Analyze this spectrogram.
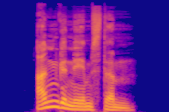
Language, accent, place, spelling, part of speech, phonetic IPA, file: German, Germany, Berlin, angenehmstem, adjective, [ˈanɡəˌneːmstəm], De-angenehmstem.ogg
- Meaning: strong dative masculine/neuter singular superlative degree of angenehm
